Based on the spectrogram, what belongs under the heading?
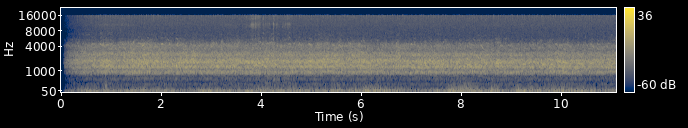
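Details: Thousands of wild Greater white-fronted geese in winter south of Uvalde, South Texas, joined by pelicans taking off; a dense, unbroken chorus of overlapping yelping honks fills the whole stretch, over steady low rumble from wind or wingbeats.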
